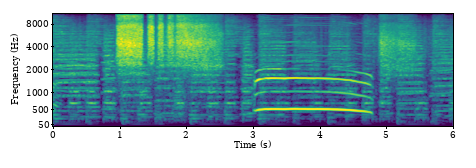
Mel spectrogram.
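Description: Brass band music playing. About a second in comes a hissing crash lasting nearly two seconds, then a loud held note of about two seconds that dips slightly in pitch as it ends.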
